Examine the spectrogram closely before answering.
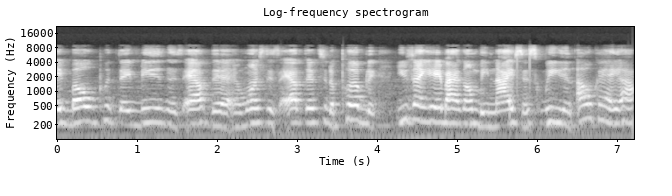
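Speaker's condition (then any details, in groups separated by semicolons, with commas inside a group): Cerebral palsy; not paralyzed, can stand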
